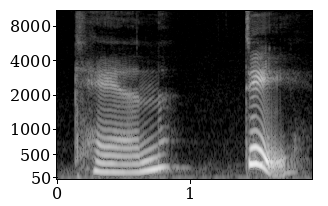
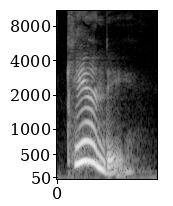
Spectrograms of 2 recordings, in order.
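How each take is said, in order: First: "Can-D" in two separate beats; syllable by syllable. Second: Said in the usual way. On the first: Shown as a demonstration. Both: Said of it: "syllable word block".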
